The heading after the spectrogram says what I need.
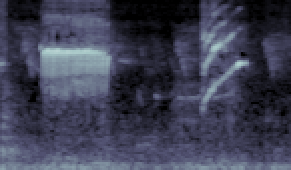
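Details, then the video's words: Canary song recorded to train male canaries to sing and stimulate females to mate: a fast, even, high trill of about a dozen notes, a pause, then bright upward-sweeping whistles. "غناء طائر كناري لتدريب والتسميع ذكور الكناري على الغناء Canary singing"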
